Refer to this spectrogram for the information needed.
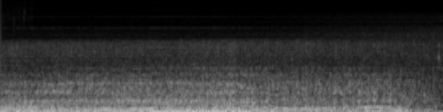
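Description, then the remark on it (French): A deep, steady boat engine rumbles continuously as a boat approaches an island in the early morning, a low droning hum holding at a fairly constant loud level throughout, with no voices present. “Un moteur.”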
